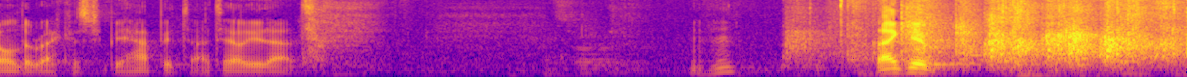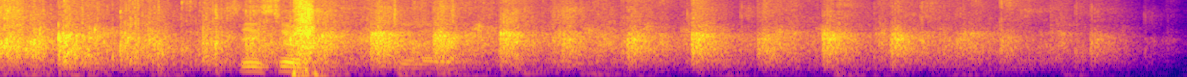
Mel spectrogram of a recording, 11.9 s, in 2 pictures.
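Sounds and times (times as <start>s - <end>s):
speech: 0.0s - 1.9s, 3.4s - 5.3s, 7.1s - 8.3s
Laver Cup staff applauding on the sidelines: 3.9s - 11.8s.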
